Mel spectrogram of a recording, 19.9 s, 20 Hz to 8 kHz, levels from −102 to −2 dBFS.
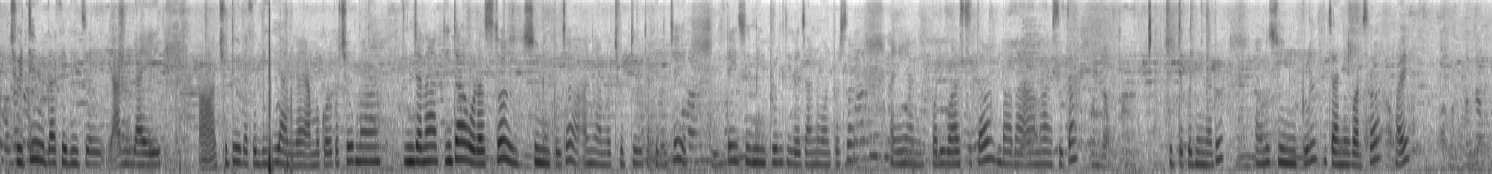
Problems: continuous background conversations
